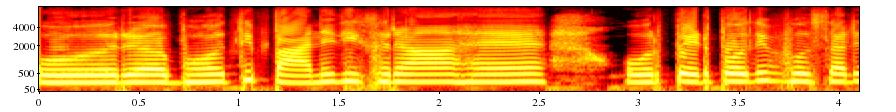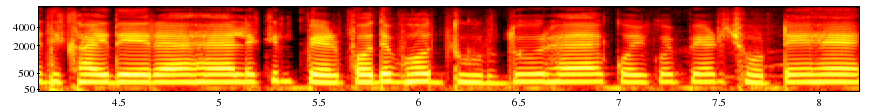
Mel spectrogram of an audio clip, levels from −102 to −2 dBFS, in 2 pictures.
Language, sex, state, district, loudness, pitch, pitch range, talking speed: Hindi, female, Uttar Pradesh, Varanasi, -16 LUFS, 230 Hz, 225-240 Hz, 180 wpm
